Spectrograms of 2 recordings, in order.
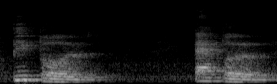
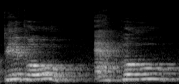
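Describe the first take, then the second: First: "people", "apple" lower, tongue up to a dark L; native dark L. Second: "people", "apple" higher and louder, ending in an "ou" sound; wrong Brazilian ending. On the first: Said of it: "com a língua assim no céu da boca". ("people", "apple" com L nativo, língua no céu da boca) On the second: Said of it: "termina com O U no final da palavra". ("people", "apple" com final "ou", do jeito errado) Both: Shown as a demonstration.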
